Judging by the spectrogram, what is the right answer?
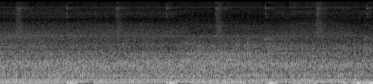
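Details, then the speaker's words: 1970 Plymouth 'Cuda 340 V8 at idle: rough metallic clatter about once a second; owner unsure whether lifters that may pump up, torque converter or flex plate hitting the shield, or bottom end. "I just hope that it's nothing massive because that's going to be a setback we just can't afford right now hopefully it's the lifters and they pump up I don't know"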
